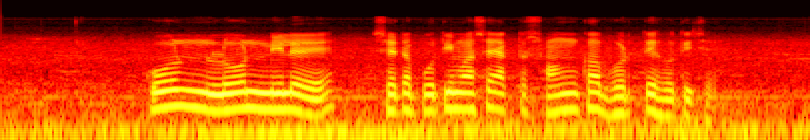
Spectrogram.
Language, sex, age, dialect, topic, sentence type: Bengali, male, 18-24, Western, banking, statement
